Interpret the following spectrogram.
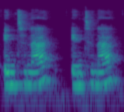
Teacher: And there's no r in the middle, just a schwa.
